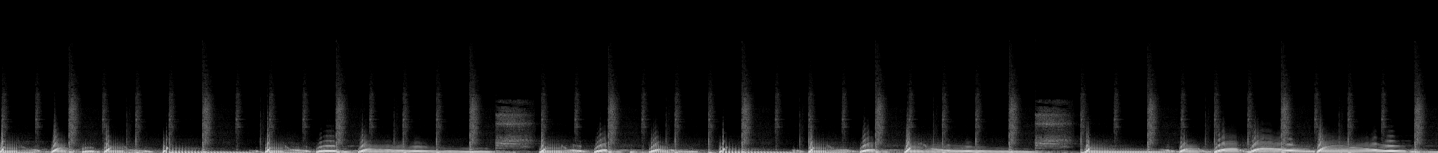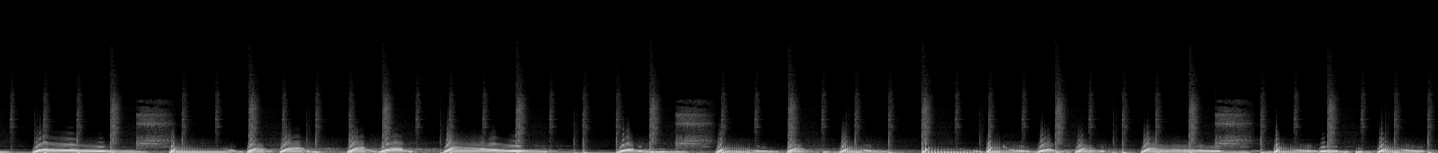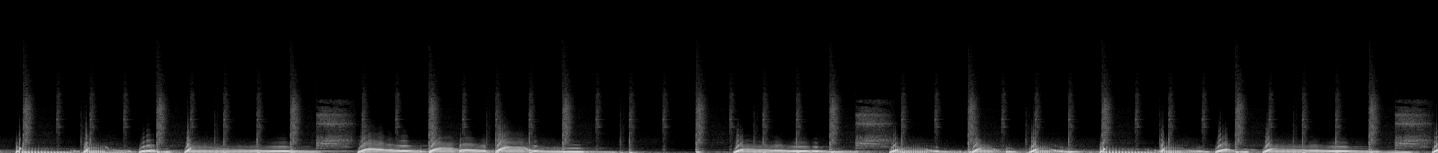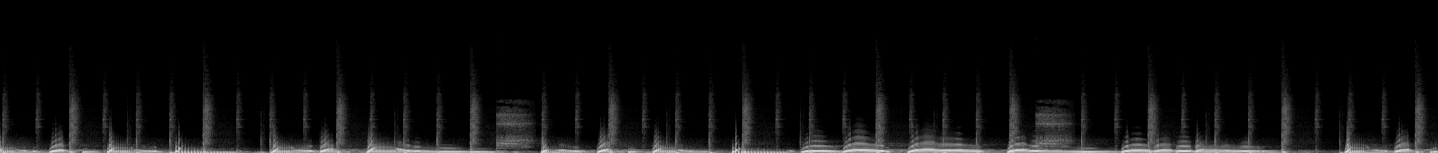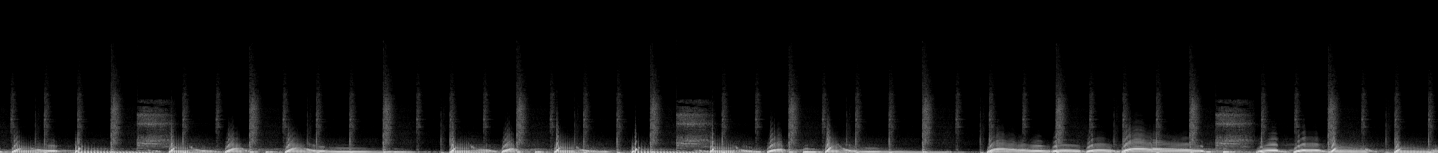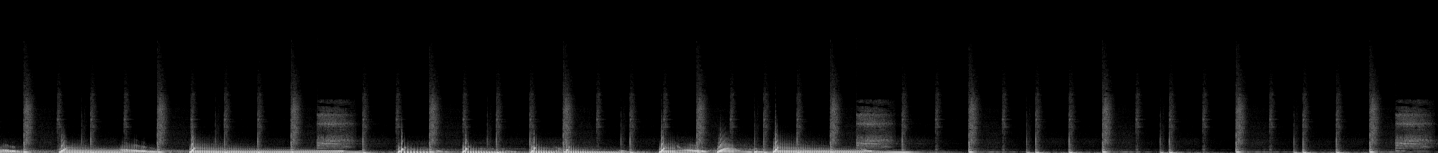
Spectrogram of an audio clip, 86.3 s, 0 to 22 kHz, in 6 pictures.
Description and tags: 37987__sapht__
40849__simon-lacelle__hip-hop-drum-beat
contained in this loop added wah distort bass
